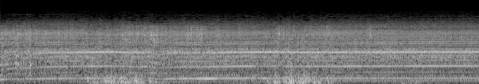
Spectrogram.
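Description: Mondial kitchen blender motor running at speed, a steady whine, churning Play-Doh modelling clay with neon paint. Its pitch dips briefly about a second and a half in, then holds steady.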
